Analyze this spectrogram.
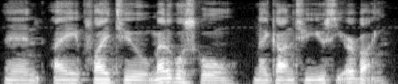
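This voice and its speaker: Calm, earnest man in his forties. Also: fairly low pitch. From Taiwan. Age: 40s. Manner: calm, earnest, measured with frequent fillers. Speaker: pediatrician. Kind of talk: casual talk to camera. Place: living room at home. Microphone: laptop webcam.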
